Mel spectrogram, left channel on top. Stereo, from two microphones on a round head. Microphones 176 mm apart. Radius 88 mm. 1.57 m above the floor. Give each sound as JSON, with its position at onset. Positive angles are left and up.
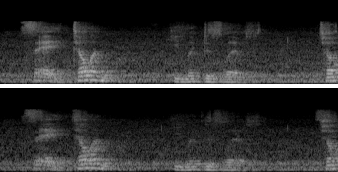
{"t": 0.2, "sound": "a man speaking", "side_deg": 70, "distance_m": 1.8}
